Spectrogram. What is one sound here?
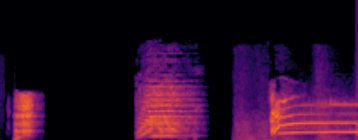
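A young woman screams in alarm.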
